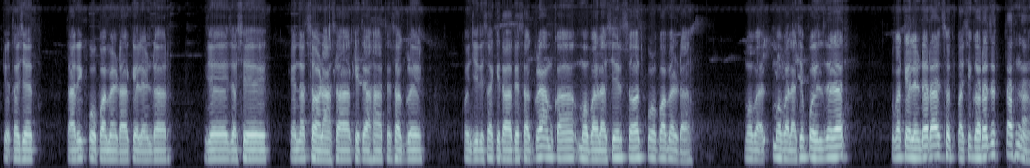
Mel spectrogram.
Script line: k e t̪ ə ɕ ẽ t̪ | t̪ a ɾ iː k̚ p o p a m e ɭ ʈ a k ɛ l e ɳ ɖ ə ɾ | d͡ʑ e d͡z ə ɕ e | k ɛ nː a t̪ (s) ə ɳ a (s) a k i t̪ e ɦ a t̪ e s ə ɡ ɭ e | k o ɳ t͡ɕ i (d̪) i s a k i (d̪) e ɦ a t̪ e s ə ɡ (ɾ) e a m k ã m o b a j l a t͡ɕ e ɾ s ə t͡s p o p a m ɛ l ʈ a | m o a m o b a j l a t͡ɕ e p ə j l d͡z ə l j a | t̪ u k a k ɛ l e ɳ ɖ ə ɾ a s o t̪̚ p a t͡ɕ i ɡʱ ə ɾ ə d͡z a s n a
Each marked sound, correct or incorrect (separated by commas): correct, correct, correct, incorrect, incorrect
